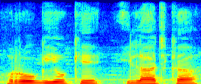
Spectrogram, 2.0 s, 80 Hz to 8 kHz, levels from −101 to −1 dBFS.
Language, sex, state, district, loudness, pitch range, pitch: Hindi, male, Bihar, Patna, -16 LUFS, 135-145 Hz, 140 Hz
